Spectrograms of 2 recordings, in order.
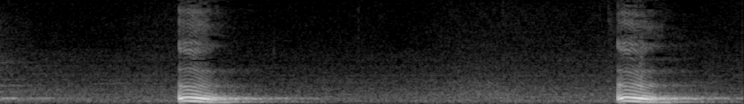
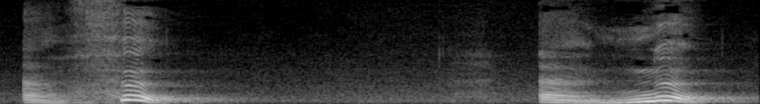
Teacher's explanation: Alors quand j'ai dit feu, regardez ma bouche, E. Alors la bouche est quasiment fermée et un petit peu allongée en avant. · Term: E fermé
